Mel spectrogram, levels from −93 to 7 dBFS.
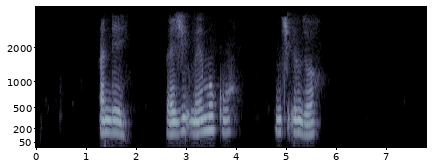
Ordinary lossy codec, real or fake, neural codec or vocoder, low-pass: MP3, 32 kbps; real; none; 3.6 kHz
